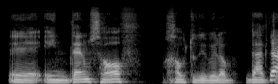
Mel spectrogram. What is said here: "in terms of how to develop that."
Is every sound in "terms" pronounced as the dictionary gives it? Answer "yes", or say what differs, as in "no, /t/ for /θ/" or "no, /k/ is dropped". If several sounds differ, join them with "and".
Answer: no, /s/ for /z/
